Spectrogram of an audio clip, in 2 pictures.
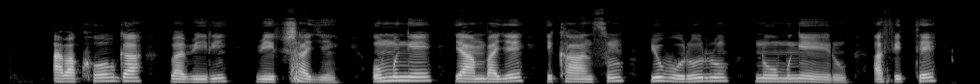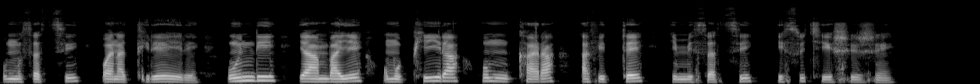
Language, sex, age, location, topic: Kinyarwanda, male, 18-24, Huye, health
